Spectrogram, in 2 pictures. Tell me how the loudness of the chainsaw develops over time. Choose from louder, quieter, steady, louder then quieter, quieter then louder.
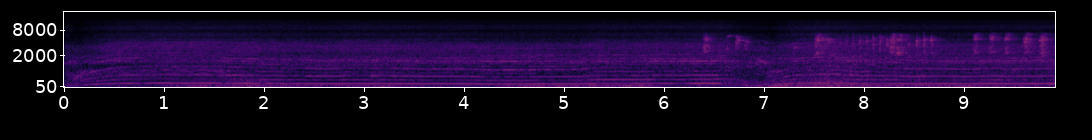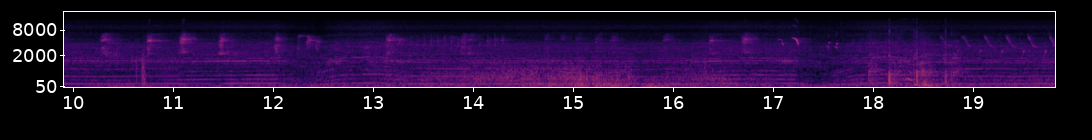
steady.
